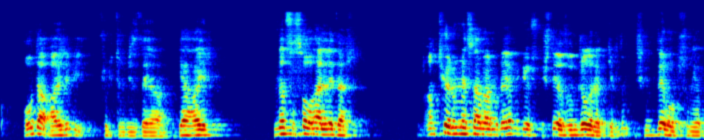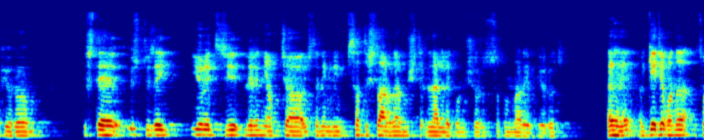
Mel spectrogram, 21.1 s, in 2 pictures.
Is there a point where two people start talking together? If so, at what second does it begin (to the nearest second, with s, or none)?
none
